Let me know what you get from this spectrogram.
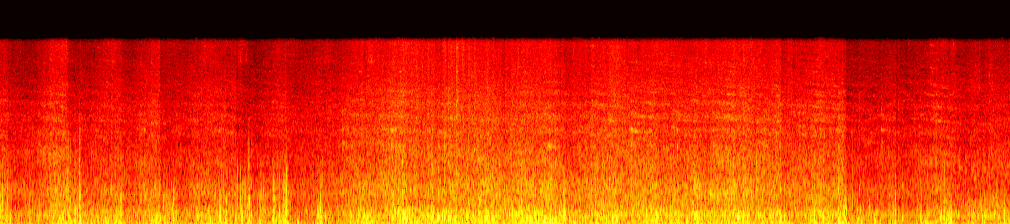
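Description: Fast CSX intermodal freight train passing close by, a steady loud rumble of steel wheels on the rails with clicks of the wheels over rail joints, sharpest in the first few seconds. The noise thins out near the end as the last cars go past.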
